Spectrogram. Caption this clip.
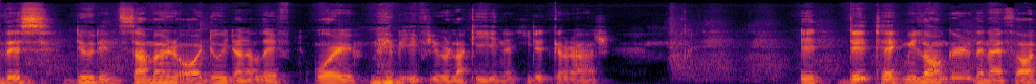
Man speaking continuously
